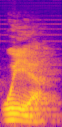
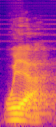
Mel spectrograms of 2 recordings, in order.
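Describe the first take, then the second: The two takes are said the same way.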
